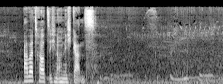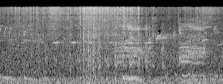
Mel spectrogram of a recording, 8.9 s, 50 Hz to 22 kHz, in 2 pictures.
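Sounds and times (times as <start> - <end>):
speech: 0.5 - 2.1
pigeons cooing: 2.0 - 8.9.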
